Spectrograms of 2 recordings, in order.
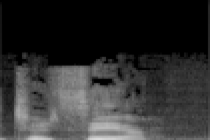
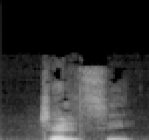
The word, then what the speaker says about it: Chelsea: Te recuerdo claramente en el, en el Hotel Chelsea. ¿Se pronuncia así? No. Chelsea. Chelsea. Chelsea, perdón.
